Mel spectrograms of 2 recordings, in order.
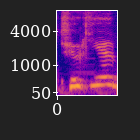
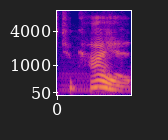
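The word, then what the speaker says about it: Tukayyid: I always thought it was tukied, but apparently it's tukayad. So, who knew tucked?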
